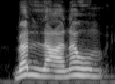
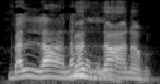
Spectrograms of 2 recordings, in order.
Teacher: اللام الأولى مدغمة في الثانية، بل لعنهم، إدغام مثلين صغير.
